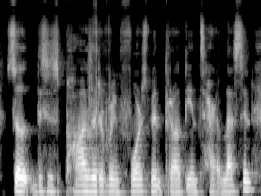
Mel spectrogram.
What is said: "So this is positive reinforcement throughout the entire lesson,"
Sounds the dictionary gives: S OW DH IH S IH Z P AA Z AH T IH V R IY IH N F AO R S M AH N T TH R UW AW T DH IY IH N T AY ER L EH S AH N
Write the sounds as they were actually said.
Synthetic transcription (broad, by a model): S OW DH IH S IH Z P AA Z AH T IH V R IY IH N F AO R S M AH N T TH R UW AW T DH IY IH N T AY ER L EH S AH N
